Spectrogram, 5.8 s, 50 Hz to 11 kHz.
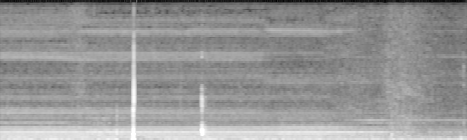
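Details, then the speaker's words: Superior Instrument Co. (SICO) Rapid tube tester Model 82a powered at about 145–147 V line: steady low transformer hum with buzzy edge and two sharp clicks; transformer buzzing hard from high line voltage, possibly square-wave output. "I want you to hear this Transformer um it's probably because of the square wave output"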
